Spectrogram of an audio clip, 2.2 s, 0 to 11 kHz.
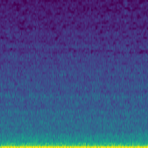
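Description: Low, steady diesel drone of a Kenworth W900 truck engine in the American Truck Simulator game, a constant heavy rumble with no variation over a couple of seconds.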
